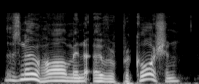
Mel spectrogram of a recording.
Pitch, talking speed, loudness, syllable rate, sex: 175 Hz, 210 wpm, -14 LUFS, 6.4 syllables/s, male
